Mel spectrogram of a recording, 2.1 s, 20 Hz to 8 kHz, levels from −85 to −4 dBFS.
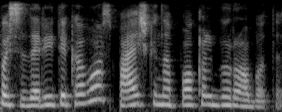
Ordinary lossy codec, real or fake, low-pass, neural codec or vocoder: Opus, 24 kbps; real; 7.2 kHz; none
